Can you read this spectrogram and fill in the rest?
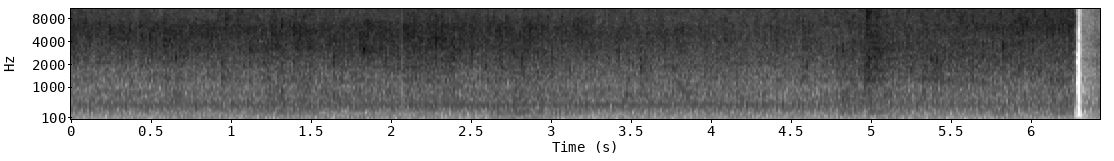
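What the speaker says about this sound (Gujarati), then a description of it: "ગેસની ધીમી આંચ ઉપર આપણે 2 થી 3 મિનિટ ગુંદાને તેલમાં સતળાવા દેશું." Stuffed gunda (glueberry) frying in oil over a low gas flame, giving a steady, close sizzle and crackle that runs unbroken until it cuts off at the very end.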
